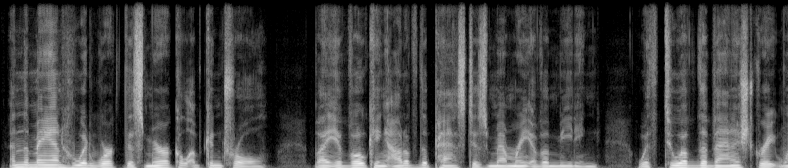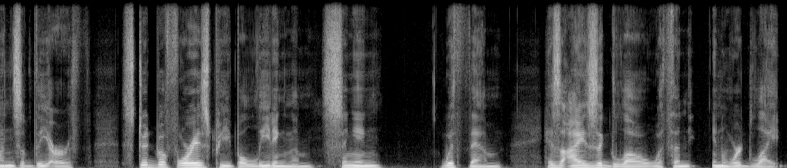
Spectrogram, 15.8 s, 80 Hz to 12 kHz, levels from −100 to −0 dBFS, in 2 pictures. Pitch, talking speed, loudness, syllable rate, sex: 130 Hz, 180 wpm, -18 LUFS, 4.9 syllables/s, male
